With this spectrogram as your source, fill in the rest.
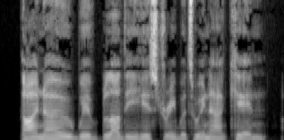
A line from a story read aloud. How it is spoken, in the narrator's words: said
